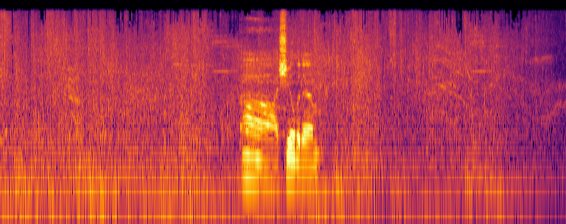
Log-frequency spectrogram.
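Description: Game battle effects clash and crackle.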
